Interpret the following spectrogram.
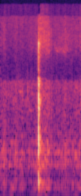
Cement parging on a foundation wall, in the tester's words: here it's nice and hard, the sound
